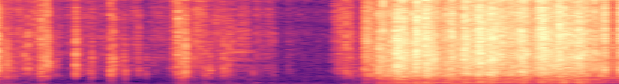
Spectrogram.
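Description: A sheet of newspaper rustles lightly as it is handled, then is crumpled up by hand from about two and a half seconds in, a loud, dense crackling.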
